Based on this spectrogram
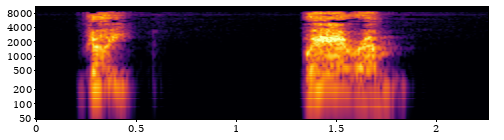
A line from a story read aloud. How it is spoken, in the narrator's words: said the mystery voice hoarsely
